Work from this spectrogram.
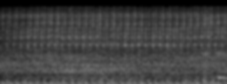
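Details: Honda Grom with an oil starvation mod that wasn't pumping oil: low, loose idle with a persistent rapid tick on each beat, getting louder; piston knock from oil starvation.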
